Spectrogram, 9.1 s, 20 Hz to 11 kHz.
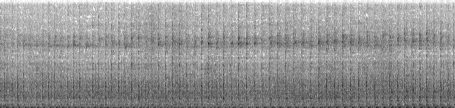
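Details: NF19 single-cylinder diesel, original: even solid thump about three beats a second with no shake or miss; no vibration, healthy and strong.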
